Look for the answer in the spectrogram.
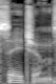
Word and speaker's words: Sachem: It's pronounced Sachem.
